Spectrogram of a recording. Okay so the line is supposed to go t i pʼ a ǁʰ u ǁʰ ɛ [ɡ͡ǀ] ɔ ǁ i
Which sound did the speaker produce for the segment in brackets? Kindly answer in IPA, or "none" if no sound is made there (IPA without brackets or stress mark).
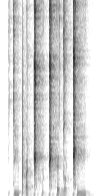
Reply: d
